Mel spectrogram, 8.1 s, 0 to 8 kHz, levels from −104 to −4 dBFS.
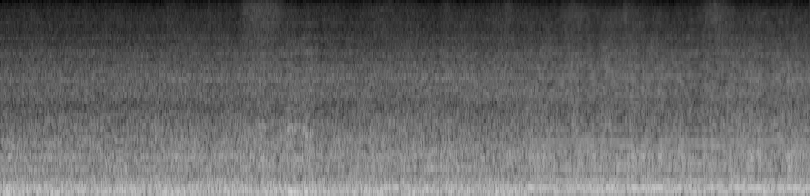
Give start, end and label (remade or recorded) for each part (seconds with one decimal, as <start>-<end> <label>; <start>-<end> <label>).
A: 0.0-5.3 recorded; 5.3-8.1 remade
